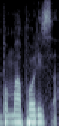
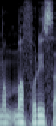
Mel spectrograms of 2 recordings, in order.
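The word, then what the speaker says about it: Maphorisa: Yeah, DJ Maporisa. Maporisa. Okay. Yeah. I was thinking Maforisa. I was thinking it was the pronunciation.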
